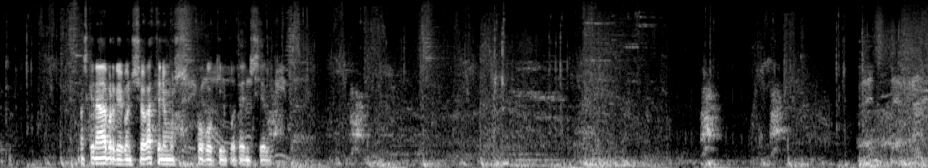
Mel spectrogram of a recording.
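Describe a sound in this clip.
Video game combat effects zap and clash.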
